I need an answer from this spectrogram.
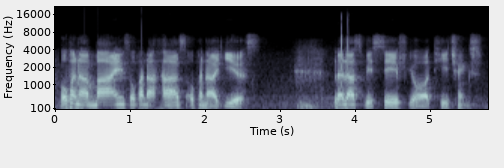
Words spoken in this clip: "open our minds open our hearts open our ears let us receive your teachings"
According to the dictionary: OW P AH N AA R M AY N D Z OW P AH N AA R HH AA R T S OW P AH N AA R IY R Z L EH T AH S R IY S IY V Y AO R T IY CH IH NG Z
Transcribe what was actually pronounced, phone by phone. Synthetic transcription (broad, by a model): OW P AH N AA M AY N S OW P AH N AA HH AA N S OW P AH N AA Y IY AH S L EH T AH S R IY S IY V Y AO T IY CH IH NG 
